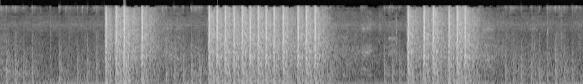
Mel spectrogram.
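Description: A heavy machine gun fires rapid, loud bursts.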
